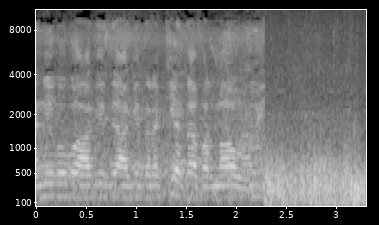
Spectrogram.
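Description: A group of men chant a prayer together.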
